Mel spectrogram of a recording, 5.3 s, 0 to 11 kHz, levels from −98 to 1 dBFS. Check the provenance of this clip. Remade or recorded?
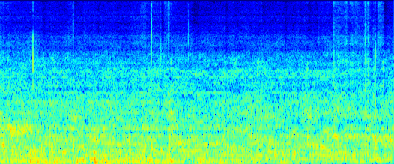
remade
